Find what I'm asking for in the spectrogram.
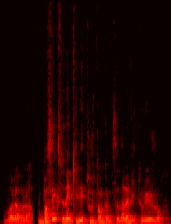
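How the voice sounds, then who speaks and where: A man's voice: on the high side, animated, rapid-fire, a little mellow. A man hosting a comedic video commentary, joking, mocking and self-deprecating. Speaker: YouTube host. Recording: roomy echo, no proper mic.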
